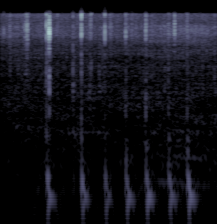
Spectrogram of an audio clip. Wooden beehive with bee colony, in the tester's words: Si on tape un peu, on entend un petit peu du bruit.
